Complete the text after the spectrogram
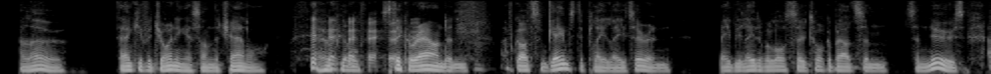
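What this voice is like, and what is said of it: Sleepy, soothing public-radio announcer voice. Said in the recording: “NPR radio voice ... you sound like someone from NPR, and it's like this kind of sleepy time chamomile tea kind of voice”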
